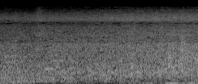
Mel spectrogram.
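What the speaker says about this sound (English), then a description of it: "hail pummeled streets" Heavy hail pounds the streets in a dense, continuous roar like rushing water, loud and unbroken for a couple of seconds during a storm in Shandong, China.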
